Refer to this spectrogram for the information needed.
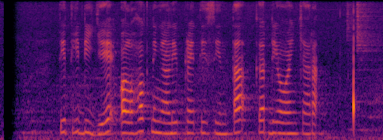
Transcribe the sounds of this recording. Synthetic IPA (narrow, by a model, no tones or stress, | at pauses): t̪it̪idid͡ʒɛɔlɦɔk̚niŋalipɾɛt̪isint̪akɨrdiwawaɲt͡ʃaɾa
